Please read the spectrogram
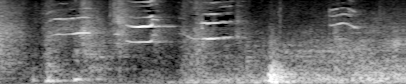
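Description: Newborn Yorkshire Terrier puppy squeaking: several short, high-pitched squeaks.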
